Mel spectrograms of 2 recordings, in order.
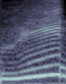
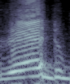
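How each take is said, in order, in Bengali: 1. স্বরধ্বনিটি দীর্ঘ, 'need' শব্দের মতো। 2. স্বরধ্বনিটি হ্রস্ব, 'bed' শব্দের মতো।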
